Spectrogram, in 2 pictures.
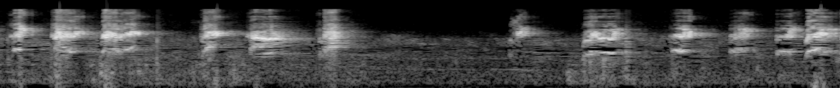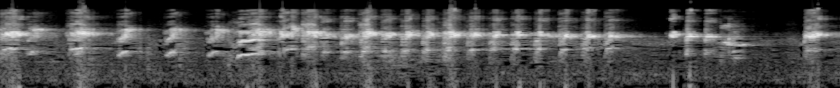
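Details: Royal goldfinch song from caged European goldfinches: lively chirps, a brief pause, then dense twittering that runs into a long, fast buzzy trill before ending with a few sharp notes.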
